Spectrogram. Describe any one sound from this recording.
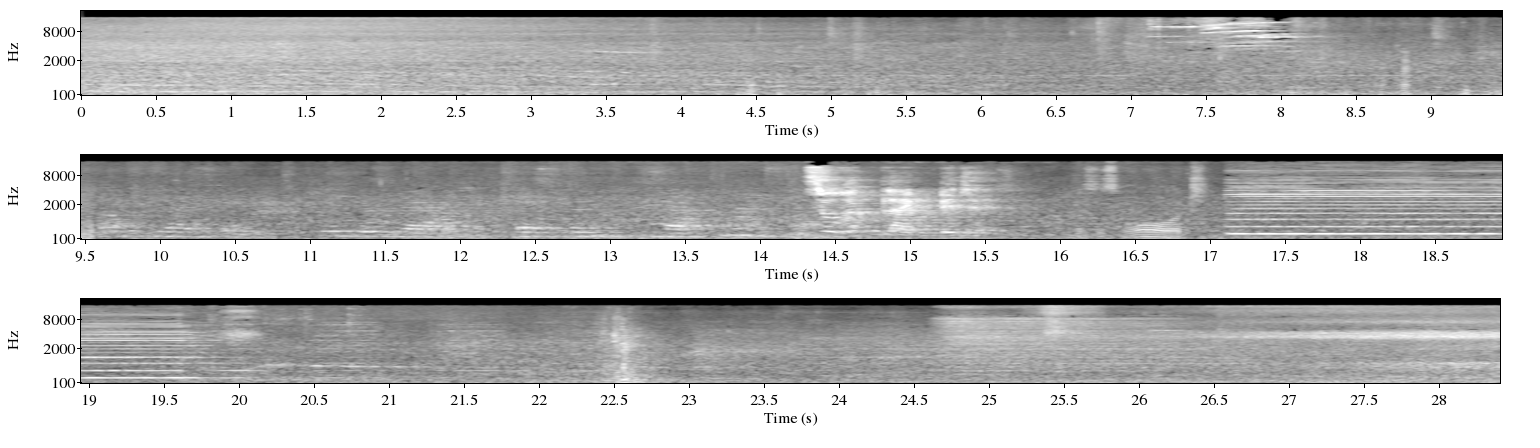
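A train hums low while standing.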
